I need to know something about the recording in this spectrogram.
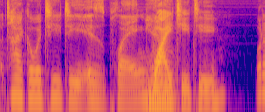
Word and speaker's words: Waititi: And I want to pronounce it right. Yes, that's right. Speaking of him, Taika Waititi, he pisses me off.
